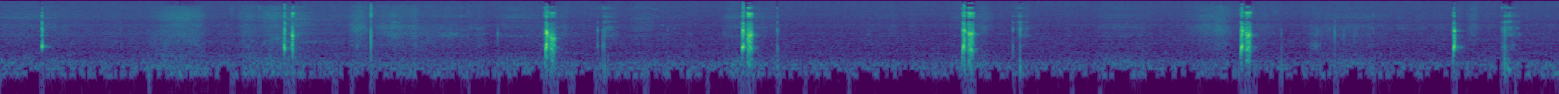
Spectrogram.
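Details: One-day-old Squeaker with hiccups: sharp, brief hiccup clicks about every two seconds, roughly eight in fifteen seconds, in a quiet room.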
